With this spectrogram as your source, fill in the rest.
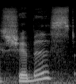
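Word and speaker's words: Szybist: a few poems by Mary she bust I believe is how you say her name it spelled s zy bist is a last name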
